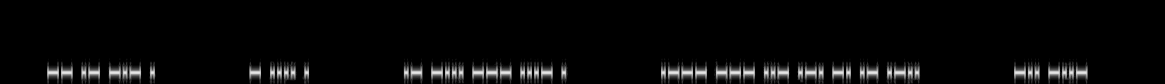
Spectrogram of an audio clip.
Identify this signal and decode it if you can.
Morse code, heard as a keyed tone, about 34 wpm, 550 Hz. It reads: MAKE THE ABOVE JOURNAL DX
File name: Ultimate Word List / 35WPM Ultimate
